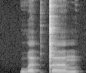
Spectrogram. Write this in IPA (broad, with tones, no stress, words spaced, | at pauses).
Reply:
wɐ˧k̚ t̪ɐ˧m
